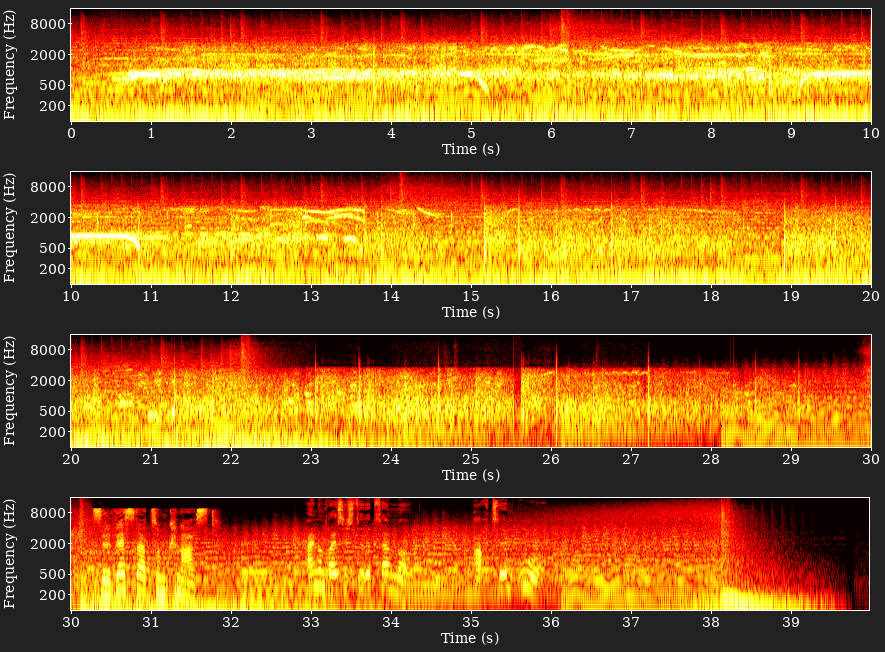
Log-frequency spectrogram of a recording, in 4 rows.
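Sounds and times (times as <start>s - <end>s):
large outdoor crowd shouting and cheering outside a prison: 0.0s - 29.2s
whistles: 3.6s - 10.1s, 11.2s - 18.3s, 25.8s - 28.1s
speech: 30.6s - 31.9s, 33.2s - 36.4s.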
